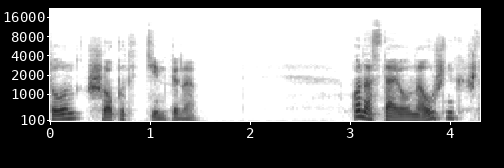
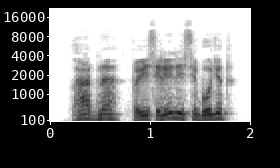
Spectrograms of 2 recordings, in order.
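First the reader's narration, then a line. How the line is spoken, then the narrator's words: Sharp. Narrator (Russian): резко сказал Питерсон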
